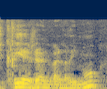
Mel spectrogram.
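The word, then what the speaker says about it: Kriegel-Valrimont: On prononce Criégel Valrimont, c'est bien ça, ou Criégel Valrimont? – On prononce Maurice Criégel Valrimont pour marquer que en 18, l'Alsace a cessé d'être germanisée.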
